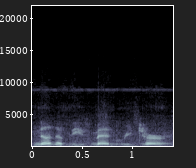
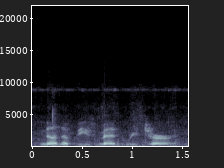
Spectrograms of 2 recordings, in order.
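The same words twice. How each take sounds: The two takes are said the same way.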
